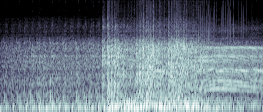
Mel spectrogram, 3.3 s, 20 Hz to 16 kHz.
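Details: Yamaha Mio M3 125 scooter after engine repair for knocking noise: engine picks up cleanly on a throttle blip and drops back to smooth idle without clatter; rear axle/final-drive bearing found badly loose separately.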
